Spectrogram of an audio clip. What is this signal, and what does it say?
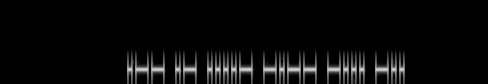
Morse code, heard as a keyed tone, about 30 wpm, 700 Hz. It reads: WA4YBD
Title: USA Call Signs Repeated 3x 30wpm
